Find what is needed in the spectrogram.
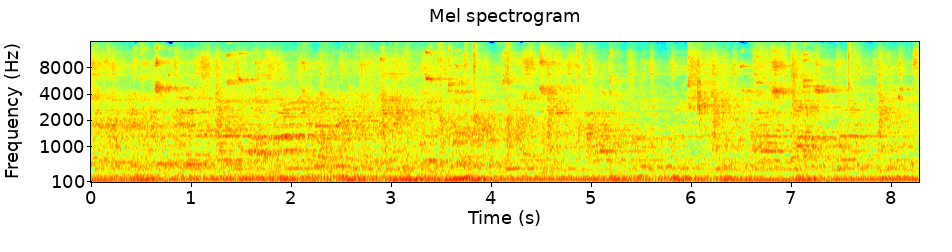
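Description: Music playing over a gymnasium sound system, with basketballs bouncing on the hardwood floor and people's voices echoing in the hall.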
